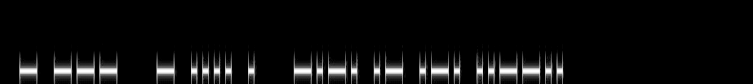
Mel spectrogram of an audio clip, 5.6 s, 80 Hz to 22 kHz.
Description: Morse code, heard as a keyed tone, about 28 wpm, 700 Hz. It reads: TO THE CAR?
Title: Sentences from Top 1200 Words 28wpm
